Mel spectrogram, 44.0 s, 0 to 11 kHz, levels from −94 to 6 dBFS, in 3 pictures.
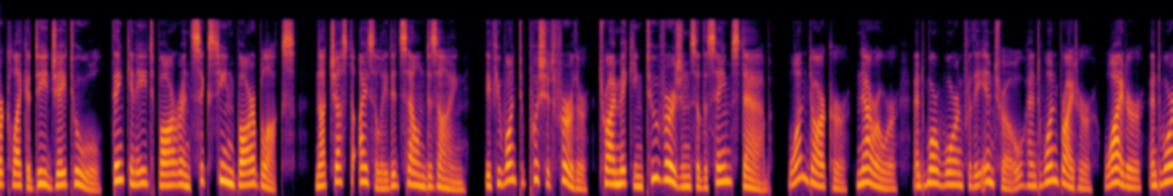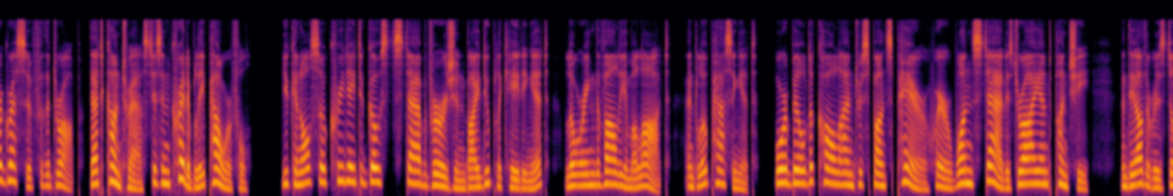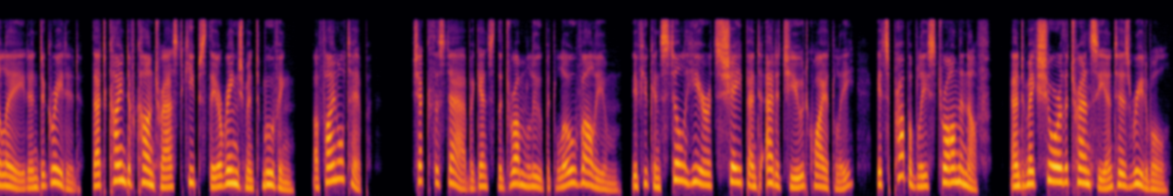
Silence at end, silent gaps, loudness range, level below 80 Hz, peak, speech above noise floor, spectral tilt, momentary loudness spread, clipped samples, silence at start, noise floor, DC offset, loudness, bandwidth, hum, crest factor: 0.05 s; none; 3 LU; -58 dBFS; 0 dBFS; 59 dB; -5.5 dB/octave; 9 LU; under 0.1%; 0 s; -75 dBFS; under 0.1%; -17 LUFS; 8.2 kHz; none; 16 dB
